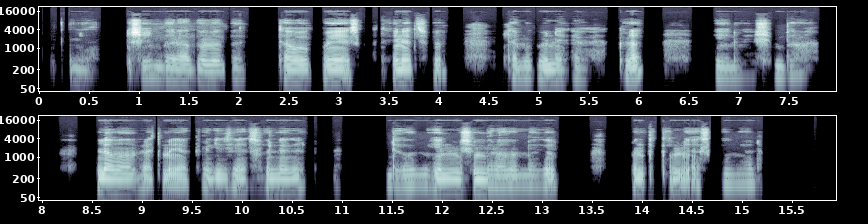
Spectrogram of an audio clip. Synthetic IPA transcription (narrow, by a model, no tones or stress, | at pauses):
ʃɪmbɨɾabəməbal | t̪ʰawɔkʷʼojɛɨ̰sʼkʼət̪ʰajnət̪sɨon | ləmɨɡβɨnːət̪jakʰaakːɨla | jɪhenɨnʃɪmbɨɾa | ləmaβɾə̰t̪mə̰nʔa̰kʰːəlɡize̞jasfəlːəɡal | ɨnd̪ihumjɪhenːɨnʃɪmbɨɾaməmːazot͡ʃ | mɨnt̪ʼɨkʼɨmːḭja̰sɡəɲːalː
